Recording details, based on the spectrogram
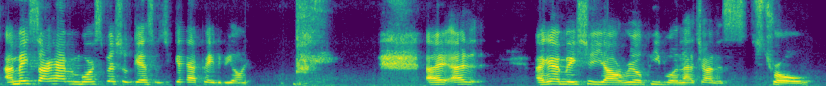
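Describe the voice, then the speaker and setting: Bright-voiced chatty young woman. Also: medium pitch, moderate pace, pauses often, rough recording. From United States. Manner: chatty, answers comments, laughs easily, some swearing. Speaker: livestream host. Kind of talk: casual live chat with viewers.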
